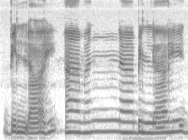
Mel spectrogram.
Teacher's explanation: लफ्ज़ अल्लाह से पहले क्या है, कसरा है, ज़ेर है, तो लिहाजा हम इसको क्या पढ़ेंगे, बिल्लाहि आमन्ना बिल्लाहि। जब लाम से पहले कसरा हो, लाम से पहले वाला हरूफ मकसूर हो तो हम फिर कायदा ये है कि लफ्ज़ अल्लाह को बारीक पढ़ा जाता है।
